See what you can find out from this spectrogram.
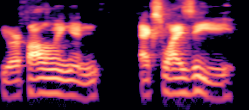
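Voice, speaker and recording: Low-pitched man, informal and hedging. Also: fairly even intonation, normal speed. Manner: informal, hedging, breaks off mid-thought. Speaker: airline pilot and panelist. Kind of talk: casual panel discussion.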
